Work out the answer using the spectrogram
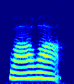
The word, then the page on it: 娃娃: wá wa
